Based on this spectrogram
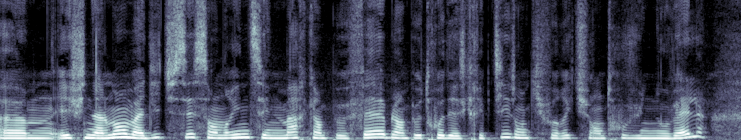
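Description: A woman at a fairly high pitch, very fast pace with hardly any pauses, fairly even intonation, and a quiet background. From France, Toulouse. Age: 30s. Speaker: environmental consultant. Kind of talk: interview. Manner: hesitant, many fillers and repetitions.

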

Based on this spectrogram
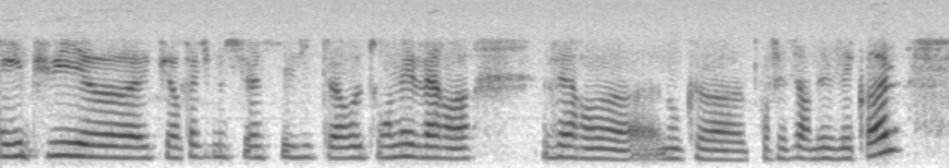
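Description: A woman talks at a fairly slow pace in a plain, everyday voice, at a medium pitch with fairly even intonation. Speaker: comic book writer, former schoolteacher. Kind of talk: interview.

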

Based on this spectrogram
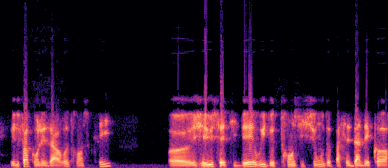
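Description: A man's normal speaking voice at medium pitch, with ordinary pitch variation and a quiet background. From Paris, France. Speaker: film director. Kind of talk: interview. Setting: remote line from Paris.

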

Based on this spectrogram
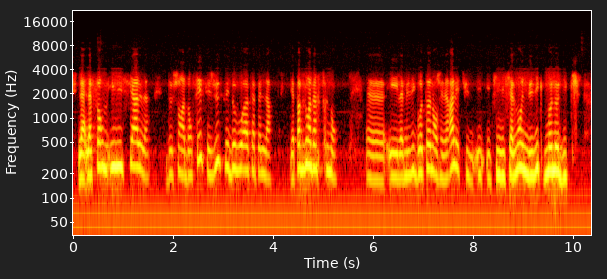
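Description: Fairly quick speech from a woman, medium in pitch, with ordinary pitch variation and an ordinary speaking voice. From Brittany, coastal Trégor. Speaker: singer and songwriter. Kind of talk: radio interview. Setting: remote interview from Brittany.

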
